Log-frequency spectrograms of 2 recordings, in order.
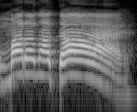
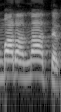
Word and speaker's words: Maranata: do aramaico Eu Clamo maranat como dizemos nós católicos ou Maranata como dizem nossos irmãos separados os evangélicos ou protestantes não importa a pronúncia o significado é o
